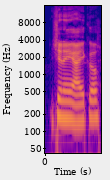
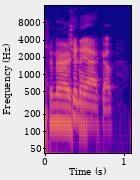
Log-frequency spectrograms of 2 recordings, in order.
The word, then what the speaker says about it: Jhené Aiko: Jhené Aiko. – Jhené Aiko.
